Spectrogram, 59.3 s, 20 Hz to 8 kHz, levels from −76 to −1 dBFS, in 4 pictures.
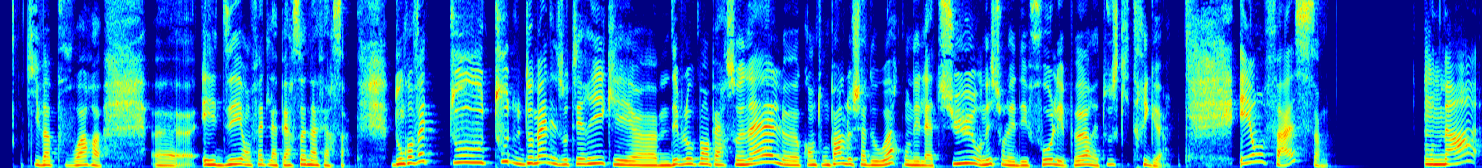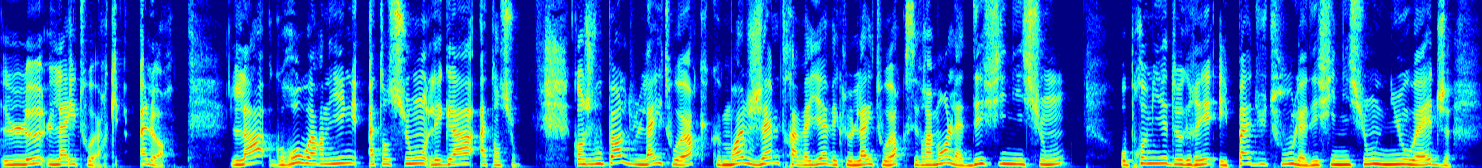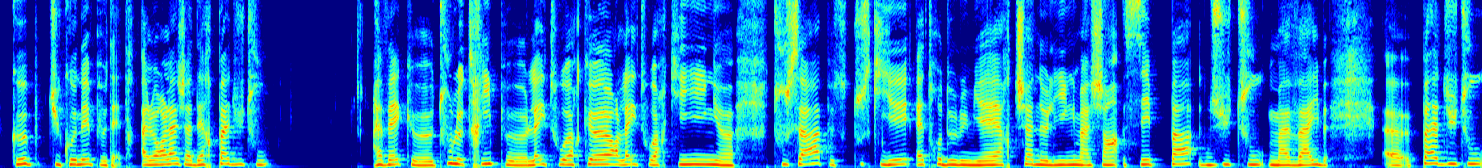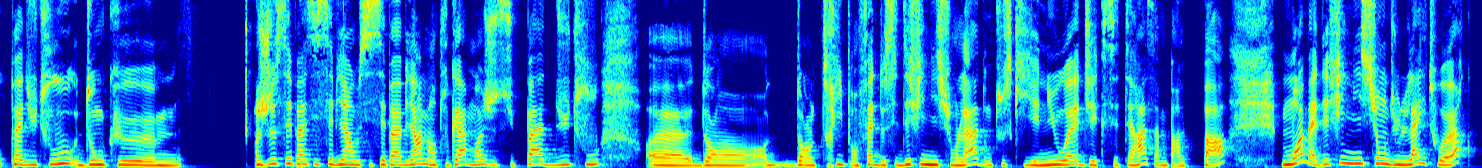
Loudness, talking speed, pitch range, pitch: -18 LUFS, 190 wpm, 190-235 Hz, 210 Hz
